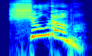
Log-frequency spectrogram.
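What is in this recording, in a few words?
citizen alert zombie, female; source engine; episodic; episode 1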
